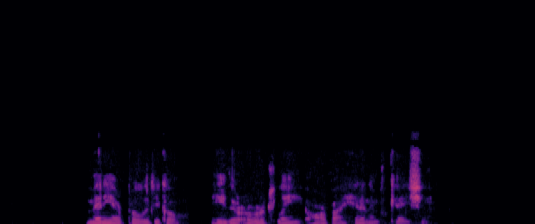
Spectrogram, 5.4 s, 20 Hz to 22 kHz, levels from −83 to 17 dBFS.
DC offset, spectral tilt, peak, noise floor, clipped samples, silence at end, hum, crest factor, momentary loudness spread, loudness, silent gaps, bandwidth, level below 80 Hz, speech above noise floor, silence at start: under 0.1%; -4 dB/octave; -18 dBFS; -86 dBFS; under 0.1%; 1.05 s; none; 26 dB; 13 LU; -39 LUFS; none; 9 kHz; -78 dBFS; 46 dB; 0.85 s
